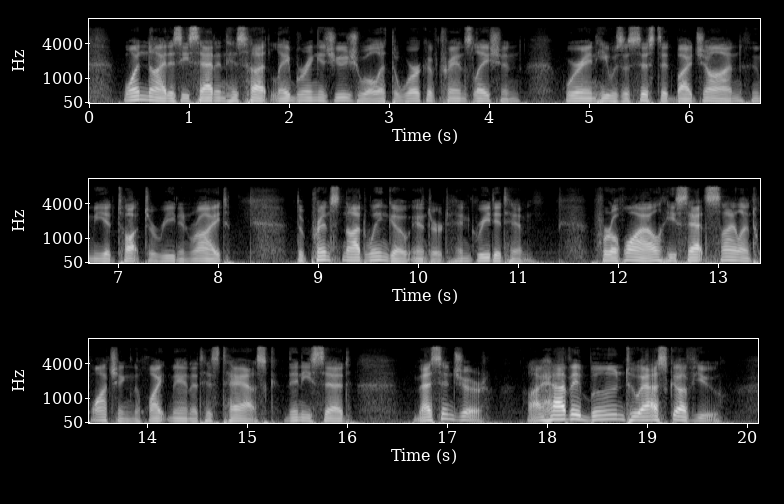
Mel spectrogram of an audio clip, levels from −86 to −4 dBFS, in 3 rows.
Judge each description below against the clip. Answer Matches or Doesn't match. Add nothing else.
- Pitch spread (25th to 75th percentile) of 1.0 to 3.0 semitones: Doesn't match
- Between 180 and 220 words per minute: Matches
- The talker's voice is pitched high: Doesn't match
